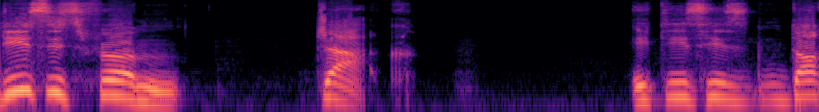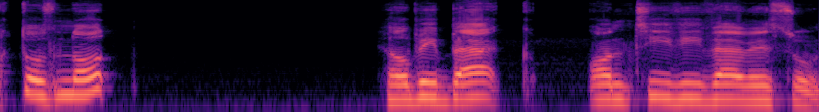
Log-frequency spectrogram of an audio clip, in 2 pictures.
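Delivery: put-on, played-up Western European accent. Voicing a character handing an envelope to the booker: put-on western european accent. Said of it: "I wanna do the accent".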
